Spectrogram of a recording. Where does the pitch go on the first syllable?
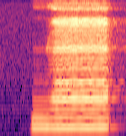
high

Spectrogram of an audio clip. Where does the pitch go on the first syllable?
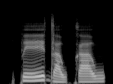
rising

